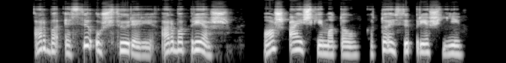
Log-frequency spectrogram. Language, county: Lithuanian, Utena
